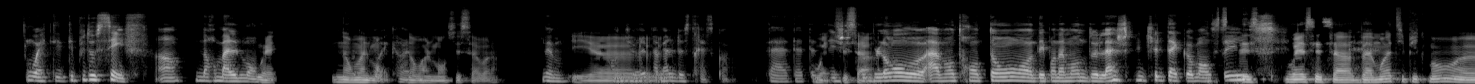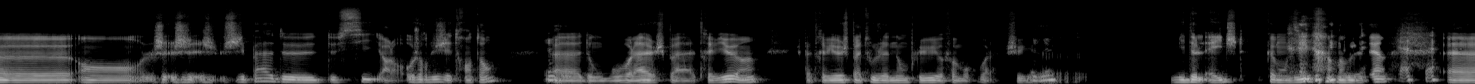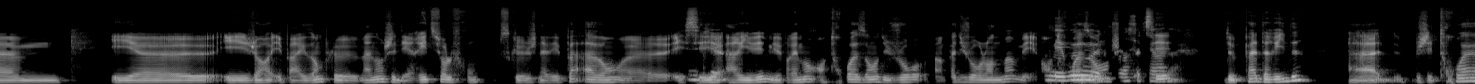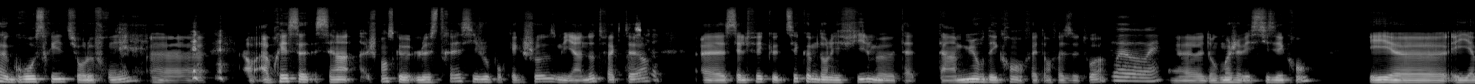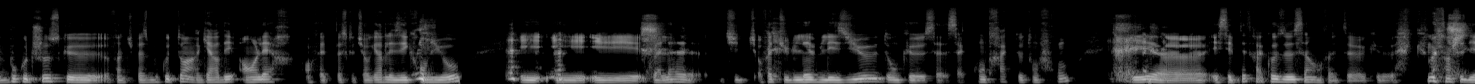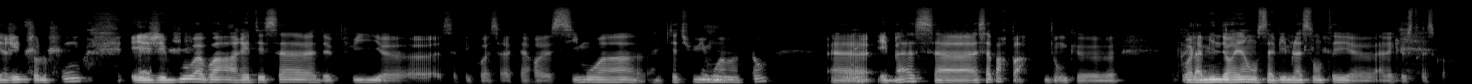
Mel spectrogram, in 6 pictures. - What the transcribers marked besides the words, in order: in English: "safe"; tapping; drawn out: "heu"; in English: "middle aged"; chuckle; chuckle; other background noise; laugh; laugh; laugh; chuckle; unintelligible speech; chuckle
- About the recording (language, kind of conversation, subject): French, podcast, Comment choisir entre la sécurité et l’ambition ?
